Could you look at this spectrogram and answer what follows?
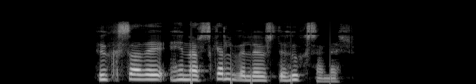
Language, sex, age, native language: Icelandic, female, 30-39, Icelandic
